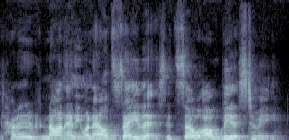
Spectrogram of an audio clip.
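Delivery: high, exasperated self-quote; mock incredulity. Vlogger quoting their own reaction to the obvious, incredulous.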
